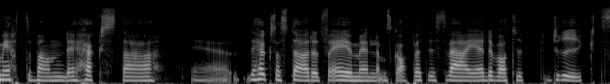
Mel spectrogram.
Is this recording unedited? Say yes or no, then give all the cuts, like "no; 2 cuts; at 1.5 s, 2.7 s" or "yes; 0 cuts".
yes; 0 cuts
